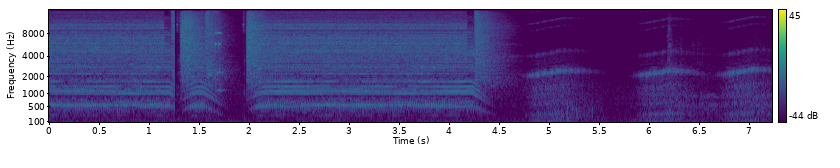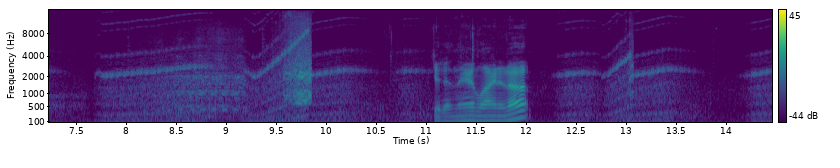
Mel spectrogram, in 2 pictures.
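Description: A robot's motors whir as its arms move.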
